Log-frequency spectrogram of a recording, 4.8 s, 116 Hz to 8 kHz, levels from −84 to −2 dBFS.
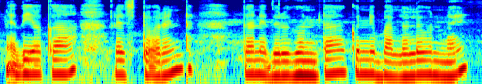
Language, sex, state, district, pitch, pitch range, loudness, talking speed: Telugu, female, Telangana, Hyderabad, 195 Hz, 185-210 Hz, -13 LUFS, 100 wpm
